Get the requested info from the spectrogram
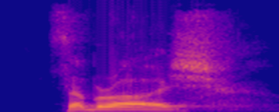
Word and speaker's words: sabrage: So, Sabrage, in English Oxford Dictionary, it was pointed out to me at an event in London that this is how you say it in English properly. Sabrage.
